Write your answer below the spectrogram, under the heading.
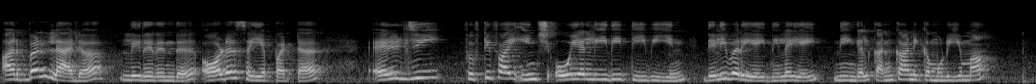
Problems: background sounds at intervals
